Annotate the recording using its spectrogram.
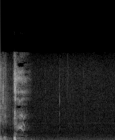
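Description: A man clears his throat in two short rasps right at the start, then only a faint steady hiss remains.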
